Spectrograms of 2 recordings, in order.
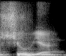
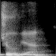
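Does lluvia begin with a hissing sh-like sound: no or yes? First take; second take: yes; no. First: The first sound is a hissing post-alveolar fricative. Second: The first sound is not a hissing fricative. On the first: This is the Argentine way of saying it. "a post-alveolar uh, fricative sound" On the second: This is the Honduran way of saying it. "in Honduras we say lluvia"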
